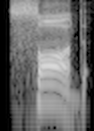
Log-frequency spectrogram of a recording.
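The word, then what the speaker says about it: ص: Pero makapal siya i-pronounce 'no. Ibig sabihin makapal o mabigat. Sod.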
